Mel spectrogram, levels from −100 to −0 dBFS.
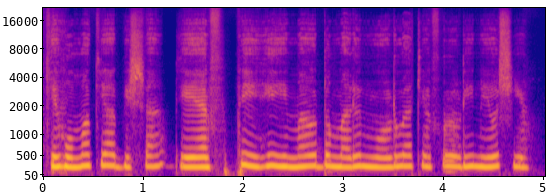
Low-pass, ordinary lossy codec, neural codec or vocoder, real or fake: none; none; codec, 44.1 kHz, 1.7 kbps, Pupu-Codec; fake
